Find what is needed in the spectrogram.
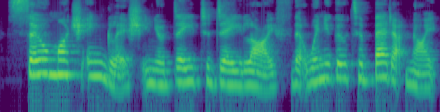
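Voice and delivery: usual speaking voice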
